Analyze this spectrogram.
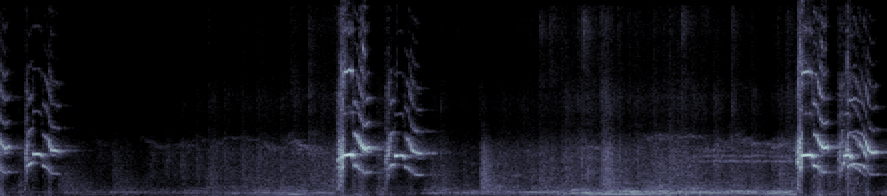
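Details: Parrot squawks: clusters of two or three harsh, sharp calls at the start, middle and end, with soft low chatter in between.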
